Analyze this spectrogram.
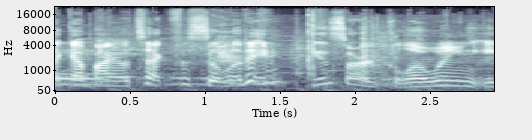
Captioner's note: chuckles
